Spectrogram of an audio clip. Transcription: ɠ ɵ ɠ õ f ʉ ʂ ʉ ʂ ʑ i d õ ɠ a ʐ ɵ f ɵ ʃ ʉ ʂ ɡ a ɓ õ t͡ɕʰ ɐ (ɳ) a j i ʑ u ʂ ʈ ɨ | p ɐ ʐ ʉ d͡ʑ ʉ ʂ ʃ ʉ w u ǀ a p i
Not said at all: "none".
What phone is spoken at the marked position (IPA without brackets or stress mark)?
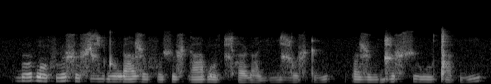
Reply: ɳ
